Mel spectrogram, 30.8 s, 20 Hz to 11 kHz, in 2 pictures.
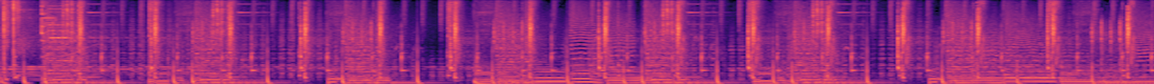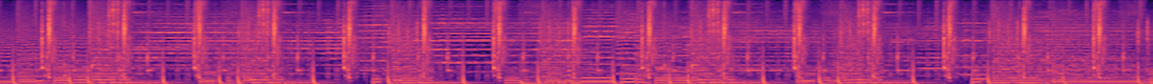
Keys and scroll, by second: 10.4 space, 13.6 shift+v, 20.1 space, 26.1 Escape, 26.6 space.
